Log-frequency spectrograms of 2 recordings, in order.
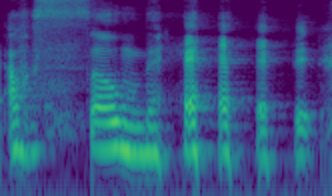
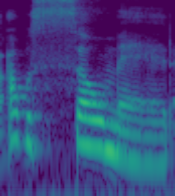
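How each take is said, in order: First: Repeating how mad she was, now laughing; laughing mid-sentence. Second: Said in the usual way. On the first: Real, not acted. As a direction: laugh breaks into the word mad. Repeats line, laughing through it.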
